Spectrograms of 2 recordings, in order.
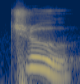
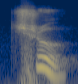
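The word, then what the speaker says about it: true: 표현은 주 주 르 쭈 루 라고 발음 하시면 되겠구요 이때 tr 바람이 추 추 라고 발음이 됩니다 품사는 형용사 뜻은 사실인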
